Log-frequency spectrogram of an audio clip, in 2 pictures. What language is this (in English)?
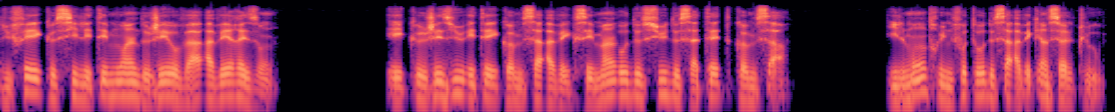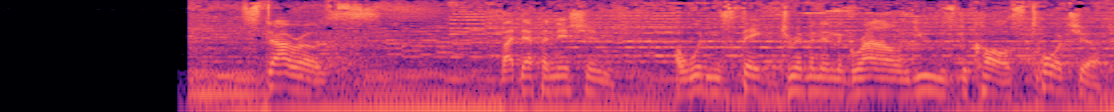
French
